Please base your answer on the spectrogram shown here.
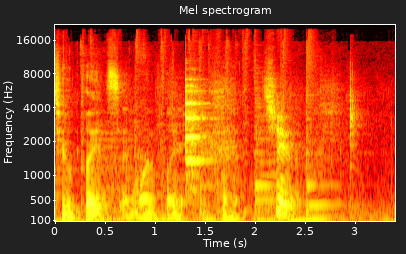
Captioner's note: laughs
